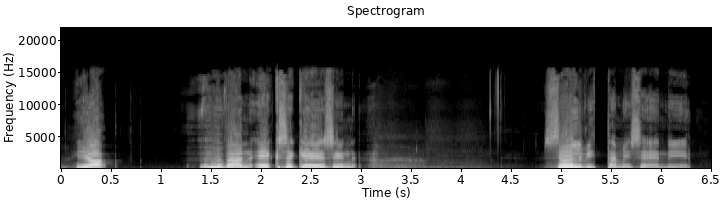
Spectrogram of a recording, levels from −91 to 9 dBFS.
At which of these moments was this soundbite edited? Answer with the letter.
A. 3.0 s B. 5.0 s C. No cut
C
